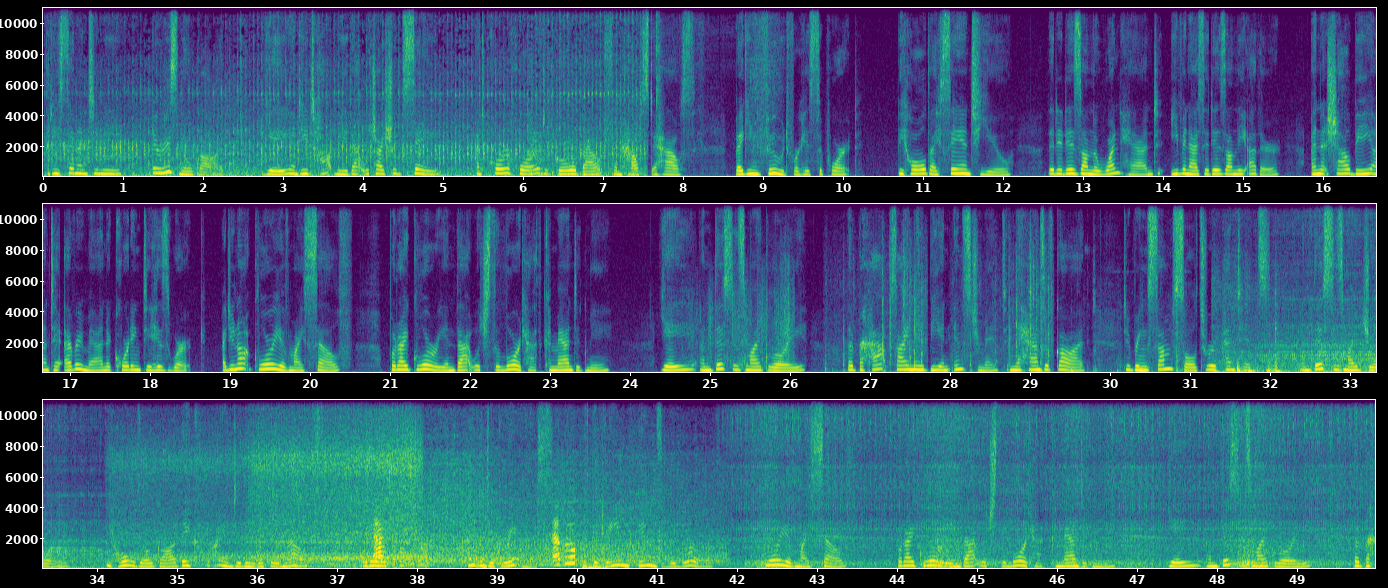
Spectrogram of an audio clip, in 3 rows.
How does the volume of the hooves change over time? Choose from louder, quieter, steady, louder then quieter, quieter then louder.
louder.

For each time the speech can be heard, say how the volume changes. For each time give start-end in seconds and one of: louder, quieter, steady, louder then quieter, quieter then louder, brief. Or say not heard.
0.0-23.8 steady
24.4-46.8 steady
47.4-49.9 brief.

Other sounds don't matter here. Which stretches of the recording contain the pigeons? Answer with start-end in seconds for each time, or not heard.
36.8-40.5.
